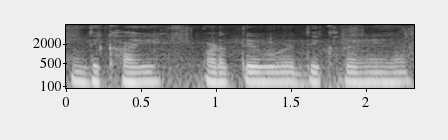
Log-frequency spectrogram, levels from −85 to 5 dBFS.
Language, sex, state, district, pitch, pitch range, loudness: Hindi, male, Chhattisgarh, Raipur, 140 Hz, 135-140 Hz, -14 LUFS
